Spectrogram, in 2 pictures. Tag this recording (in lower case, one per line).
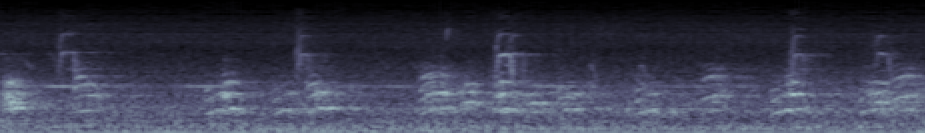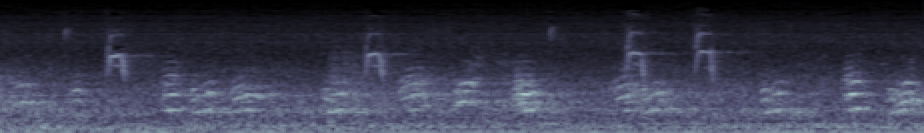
bark
animal
dog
